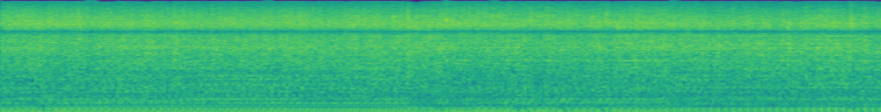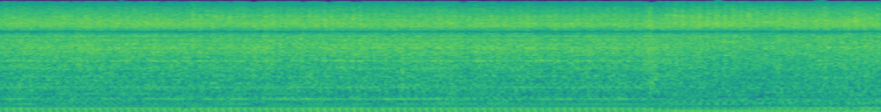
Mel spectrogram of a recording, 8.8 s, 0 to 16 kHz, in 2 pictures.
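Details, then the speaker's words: Sears Custom 7 mud mower / off-road go-kart, small single-cylinder engine running hard under load while moving forward and back; wavering speed with mild surging and occasional sputtering, though it runs fairly sound. "runs a little bit of surging a little bit of sputtering but seems to run pretty sound and moved forward and back"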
